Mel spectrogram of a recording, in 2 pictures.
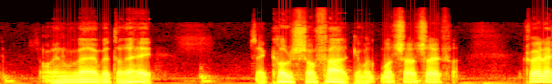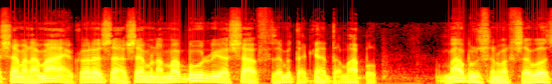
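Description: Deep-voiced man teaching Torah. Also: dry recording. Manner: animated, repetitive, rising to emphatic outbursts.

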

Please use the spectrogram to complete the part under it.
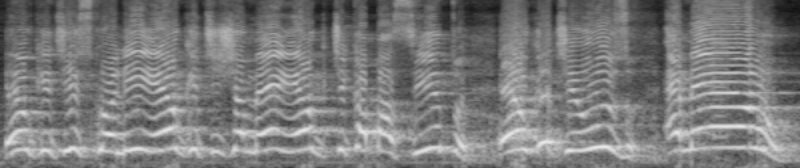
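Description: A very high, lifted voice playing God as a proud, loving father , put on by a preacher. He coaxes and reassures with swelling emphasis. The sound rings in a roomy hall with faint noise underneath. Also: normal speed. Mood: fervent. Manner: warm, coaxing, emphatic reassurance.

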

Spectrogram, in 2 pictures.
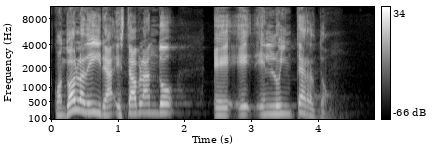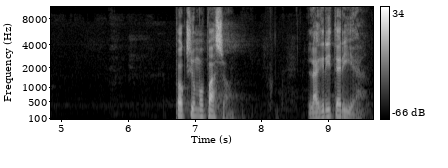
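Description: Pastor guy preaching in church, raises up loud then drops way down, reverb hangs in the hall. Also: sits high, slow pace, pauses often, smooth. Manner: swings from loud emphatic bursts to hushed asides. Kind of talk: sermon.

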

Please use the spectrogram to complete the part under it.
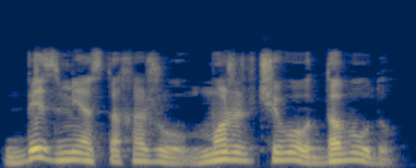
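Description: A man voicing a thin, ragged ex-soldier who speaks hoarsely and wheezes, in a dull lo-fi recording. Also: mid-range voice, animated, normal speed, pitched above the performer's own voice. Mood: humble.

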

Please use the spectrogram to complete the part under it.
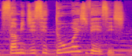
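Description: A woman hosting a children's podcast, narrating a story in a lively storytelling voice. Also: fairly high pitch, drawn-out words, faint music behind.

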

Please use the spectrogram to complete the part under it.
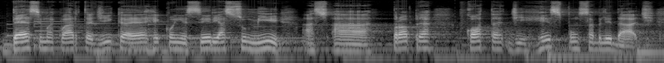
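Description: A man giving couples relationship advice in a measured, counselling tone, sometimes restarting a phrase. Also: medium pitch. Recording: long reverb with faint guitar music behind.

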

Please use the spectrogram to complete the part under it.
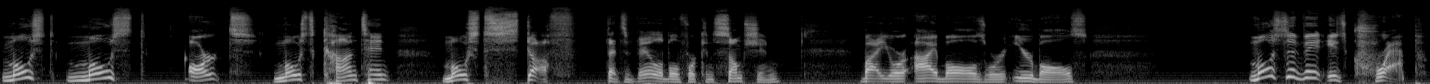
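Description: A man's voice: on the high side, big pitch swings, very slow, no room sound. A man in his twenties hosting a podcast, talking in a rambling, profane, laid-back way as a casual monologue. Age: 20s. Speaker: podcast host.

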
